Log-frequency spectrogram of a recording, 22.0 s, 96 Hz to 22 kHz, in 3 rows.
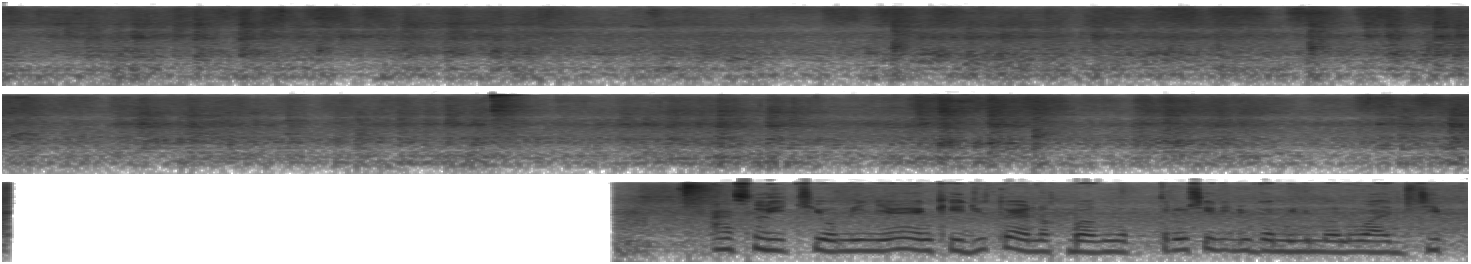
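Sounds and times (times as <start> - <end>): train carriage rumble: 0.0 - 14.7, 17.8 - 22.0
wheels clicking over rails: 0.0 - 14.7.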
